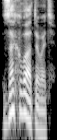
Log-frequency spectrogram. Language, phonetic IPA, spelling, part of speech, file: Russian, [zɐxˈvatɨvətʲ], захватывать, verb, Ru-захватывать.ogg
- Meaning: 1. to grasp, to grip, to grab, to clench, to collar 2. to seize, to capture, to occupy, to usurp 3. to absorb, to captivate, to possess, to carry away, to thrill, to engross, to enthral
